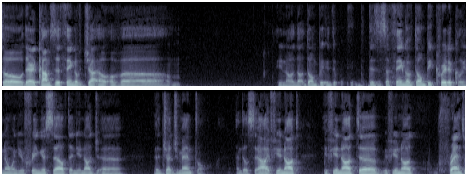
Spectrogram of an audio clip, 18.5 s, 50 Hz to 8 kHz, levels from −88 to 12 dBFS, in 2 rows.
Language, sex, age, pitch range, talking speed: English, male, 40-59, 90-105 Hz, 150 wpm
